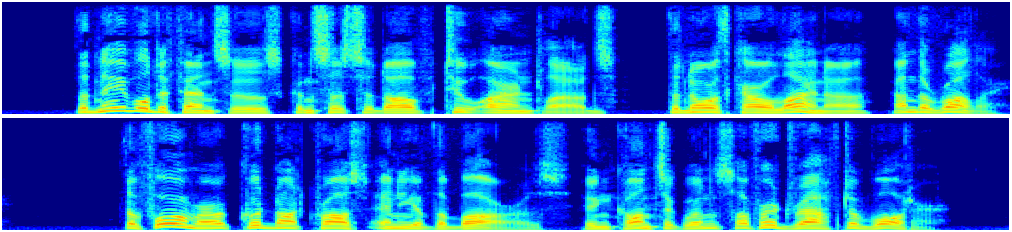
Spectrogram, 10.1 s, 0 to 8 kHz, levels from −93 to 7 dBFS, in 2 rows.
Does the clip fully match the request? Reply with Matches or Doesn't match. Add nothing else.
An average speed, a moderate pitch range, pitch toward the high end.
Doesn't match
